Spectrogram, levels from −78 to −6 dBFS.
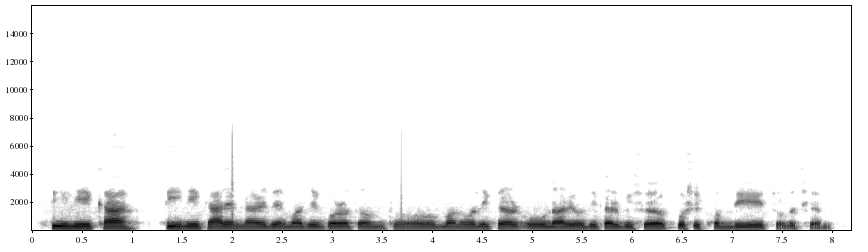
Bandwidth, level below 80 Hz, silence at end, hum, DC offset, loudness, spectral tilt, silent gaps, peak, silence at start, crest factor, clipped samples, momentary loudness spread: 3.1 kHz; -56 dBFS; 0.25 s; none; under 0.1%; -16 LUFS; -12 dB/octave; none; -2 dBFS; 0.2 s; 14 dB; under 0.1%; 8 LU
